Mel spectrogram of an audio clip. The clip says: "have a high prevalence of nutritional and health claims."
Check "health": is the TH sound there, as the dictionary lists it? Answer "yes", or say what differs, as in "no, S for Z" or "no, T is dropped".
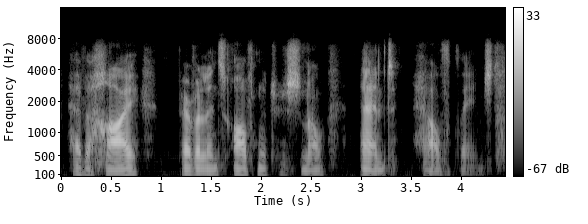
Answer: yes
